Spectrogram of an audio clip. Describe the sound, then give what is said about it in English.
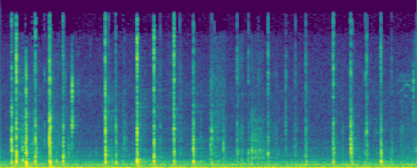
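Typing on a computer keyboard: a quick, steady run of many sharp clicks and taps over a low, constant hum. “One, the more annoying way would just be to type the whole thing out again.”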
